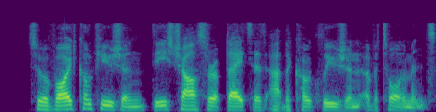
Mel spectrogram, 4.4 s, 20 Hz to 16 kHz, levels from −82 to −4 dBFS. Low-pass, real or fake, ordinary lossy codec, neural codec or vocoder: 7.2 kHz; fake; AAC, 48 kbps; codec, 16 kHz, 0.5 kbps, X-Codec, WavLM features, trained on Multilingual LibriSpeech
